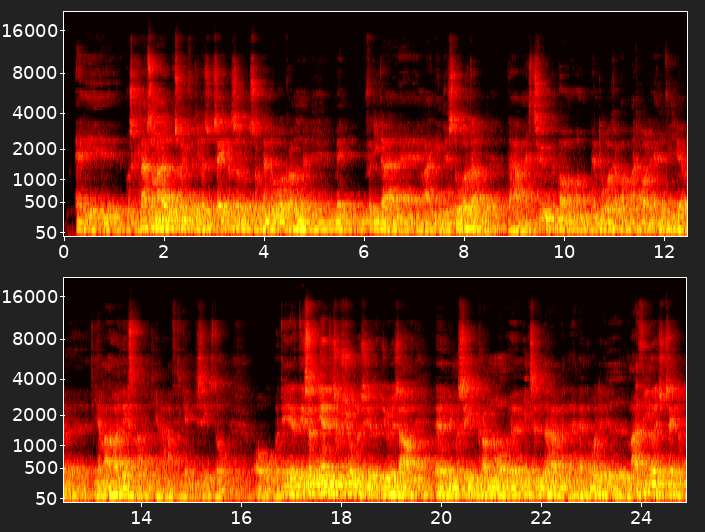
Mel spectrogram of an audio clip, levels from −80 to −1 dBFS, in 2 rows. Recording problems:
room echo; strong; dies away in 2.1 s
off-mic speech; far

